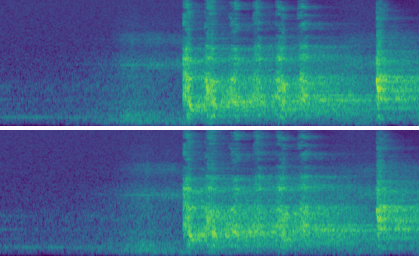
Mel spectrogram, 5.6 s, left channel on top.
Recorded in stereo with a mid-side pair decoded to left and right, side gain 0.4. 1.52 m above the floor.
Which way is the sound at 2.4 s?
55° left.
